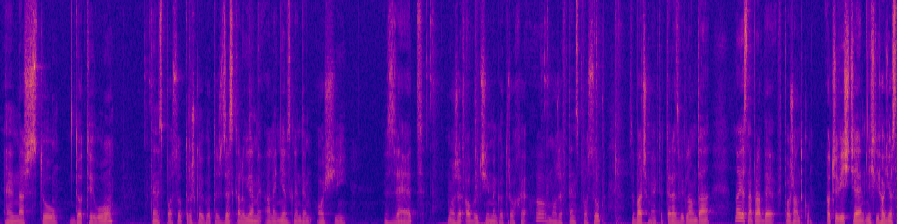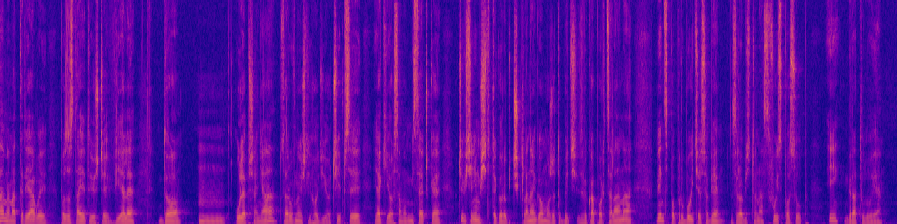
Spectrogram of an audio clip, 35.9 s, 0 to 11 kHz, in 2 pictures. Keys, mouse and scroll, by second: 11.6 ctrl+s, 12.3 F12.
